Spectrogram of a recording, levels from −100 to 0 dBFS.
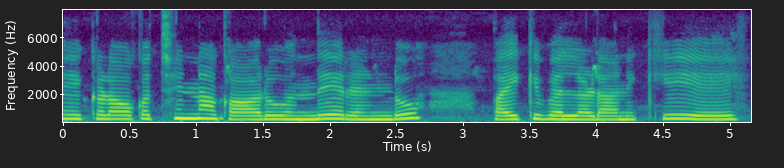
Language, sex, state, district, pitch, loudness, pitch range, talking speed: Telugu, female, Andhra Pradesh, Sri Satya Sai, 260 Hz, -12 LUFS, 245-280 Hz, 95 wpm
